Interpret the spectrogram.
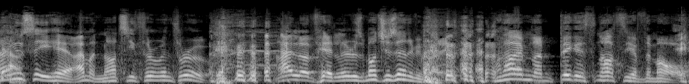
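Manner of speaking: a British actor playing a Nazi, no German at all; British accent. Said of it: "British actors who don't change accent".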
